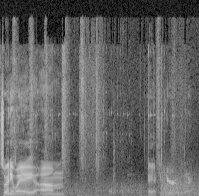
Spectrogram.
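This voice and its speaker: Over noticeable background noise and audible room echo, a man mumbles at a moderate pace in a fairly low voice with lively intonation. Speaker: gaming video creator. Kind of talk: gameplay commentary. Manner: mumbling; casual, rambling with fillers.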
